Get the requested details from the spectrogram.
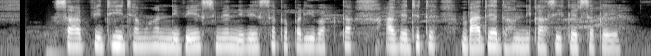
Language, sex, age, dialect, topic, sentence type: Maithili, female, 41-45, Eastern / Thethi, banking, statement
